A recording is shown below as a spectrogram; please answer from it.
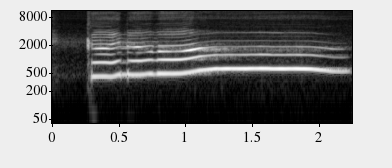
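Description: A woman singing unaccompanied. After a brief pause she sings one long wordless note that slides up in pitch and is held.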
